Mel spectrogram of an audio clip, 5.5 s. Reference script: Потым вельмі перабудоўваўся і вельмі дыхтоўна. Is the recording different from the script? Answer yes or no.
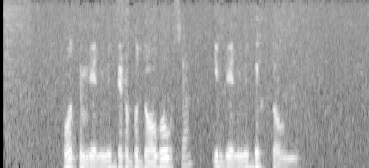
no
